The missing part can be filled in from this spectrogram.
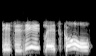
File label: round start, swat fem; vo; Counter Strike Model Pack; CS:GO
